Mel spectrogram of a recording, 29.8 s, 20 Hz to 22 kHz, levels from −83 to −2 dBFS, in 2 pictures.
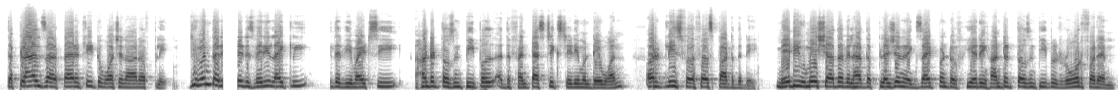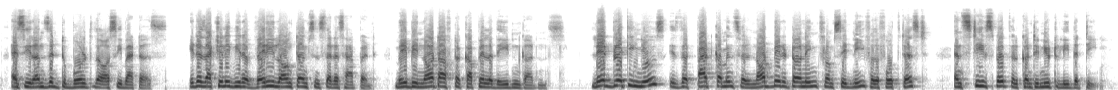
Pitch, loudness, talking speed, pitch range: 175 Hz, -24 LUFS, 220 wpm, 160-190 Hz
